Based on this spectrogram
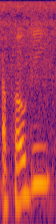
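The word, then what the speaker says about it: Aphogee: I read it APHOG, but I heard it's Apogi.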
